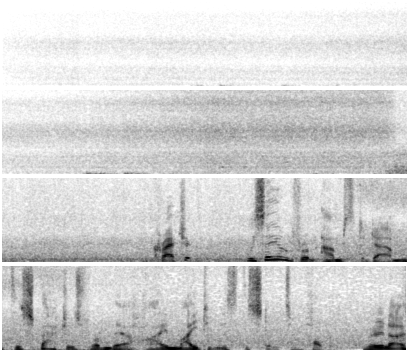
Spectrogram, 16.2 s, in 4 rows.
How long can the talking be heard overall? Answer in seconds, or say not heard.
7 s.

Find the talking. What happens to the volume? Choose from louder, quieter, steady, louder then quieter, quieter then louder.
quieter.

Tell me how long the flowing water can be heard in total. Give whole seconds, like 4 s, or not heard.
16 s.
